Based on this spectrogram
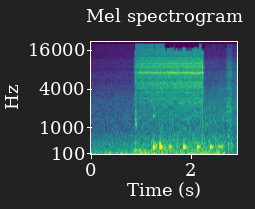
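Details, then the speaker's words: Volvo 240, fuel pump tested by jumping fuses 4 and 6: thin high-pitched whirring hiss of the main under-car pump for about a second and a half, then stops; pump working normally. "so you could hear the main pump running there"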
